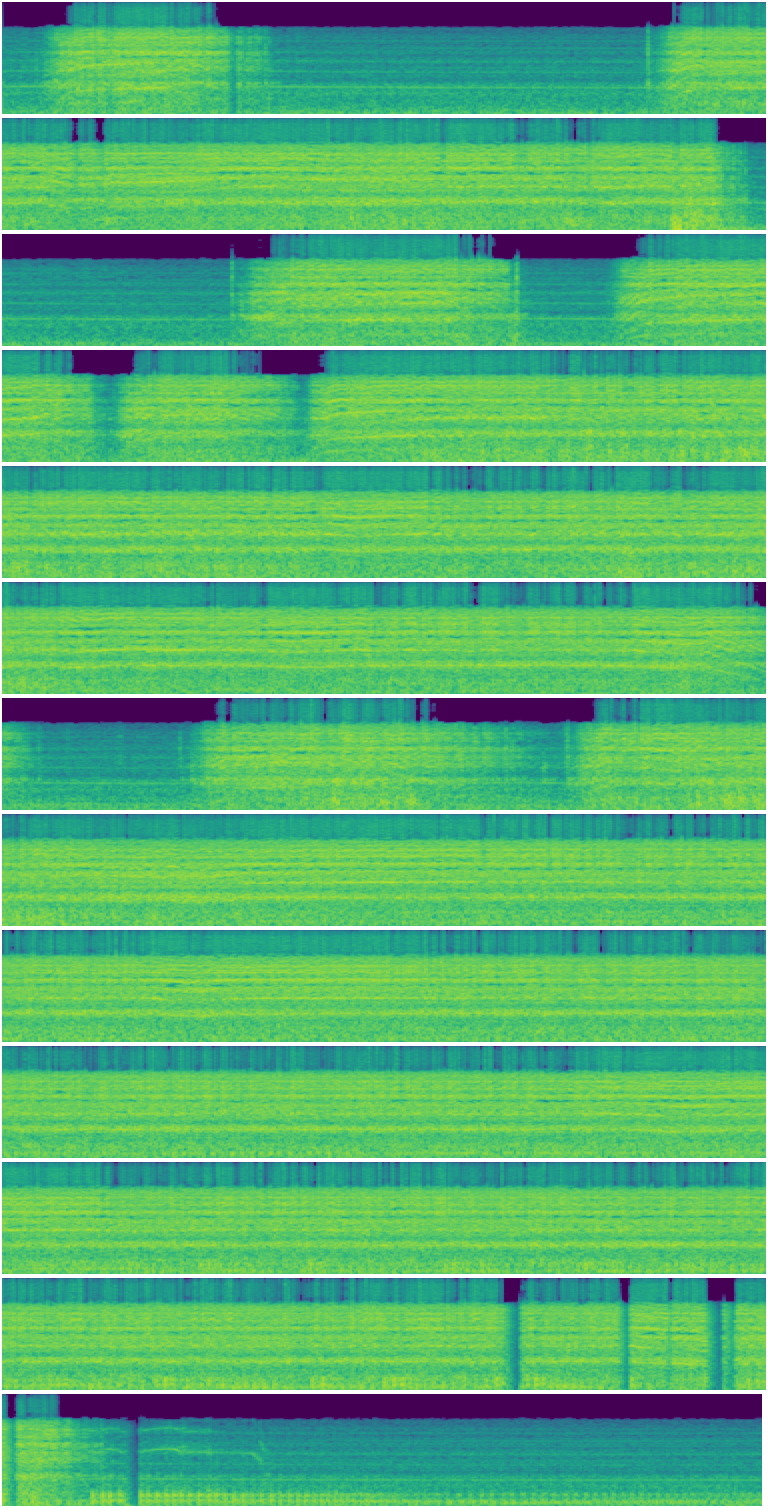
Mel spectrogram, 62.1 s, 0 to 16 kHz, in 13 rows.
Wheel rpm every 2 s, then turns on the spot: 70, 0, 170, 210, 150, 80, 100, 110, 180, 230, 220, 230, 230, 230, 60, 80, 180, 230, 230, 230, 230, 230, 240, 230, 230, 230, 230, 230, 130, 0, 0.
30-32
